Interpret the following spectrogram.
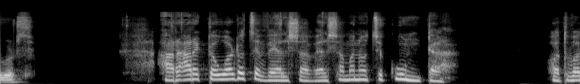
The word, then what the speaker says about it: wer: প্রথমটা ভাস, ওয়াস, was, ভান, ওয়ান, ভেয়া, wer, ভি, wie, wie, warum, warum, wo, wo, woher, woher, der, wohin। wohin, wohin, এই যে ডব্লিউটাকে আমরা ভি উচ্চারণ করতেছি, সবসময় ভি উচ্চারণ করবেন।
